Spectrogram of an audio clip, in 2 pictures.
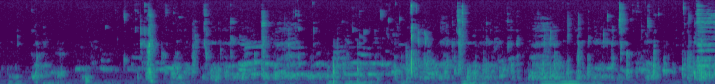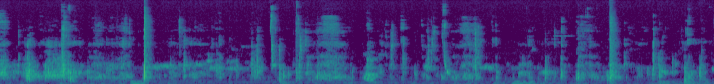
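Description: Close-miked wet chewing and lip-smacking of saucy butter chicken curry and rice, with many short sharp mouth clicks.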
